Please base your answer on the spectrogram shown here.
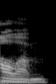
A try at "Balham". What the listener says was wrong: No, they don't pronounce the ham usually.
